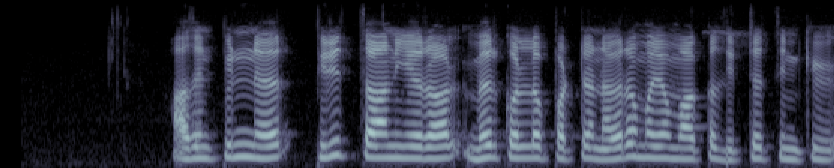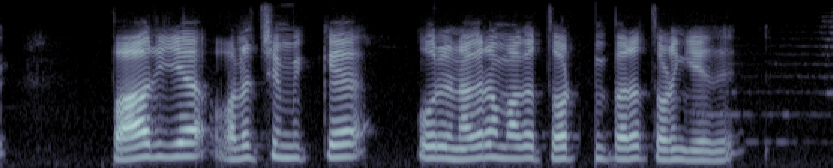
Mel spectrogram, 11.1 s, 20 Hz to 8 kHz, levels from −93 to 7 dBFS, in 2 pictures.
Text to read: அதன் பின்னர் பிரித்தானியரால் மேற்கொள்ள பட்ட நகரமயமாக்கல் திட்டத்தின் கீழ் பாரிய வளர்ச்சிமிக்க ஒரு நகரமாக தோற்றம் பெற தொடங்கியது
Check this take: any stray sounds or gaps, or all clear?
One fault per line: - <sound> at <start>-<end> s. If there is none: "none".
- dropout at 9.4-9.5 s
